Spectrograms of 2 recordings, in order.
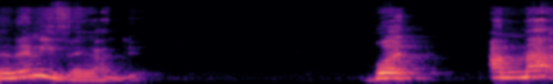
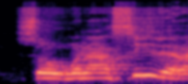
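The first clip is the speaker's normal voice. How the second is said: ordinary delivery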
